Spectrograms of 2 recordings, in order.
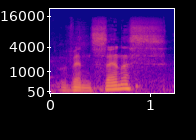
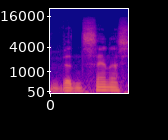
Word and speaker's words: Vincennes: looks like he's got vincennes i don't know if i'm pronouncing that that's right i believe that's v-i-n-n-c-e-n-n-e-s vincennes junior college yeah and lenny says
